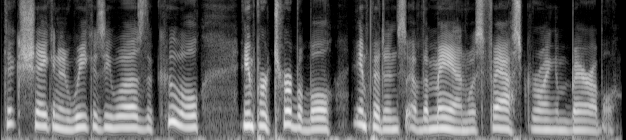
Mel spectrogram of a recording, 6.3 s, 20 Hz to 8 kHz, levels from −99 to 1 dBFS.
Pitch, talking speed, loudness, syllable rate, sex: 190 Hz, 170 wpm, -17 LUFS, 5.4 syllables/s, male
